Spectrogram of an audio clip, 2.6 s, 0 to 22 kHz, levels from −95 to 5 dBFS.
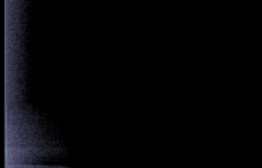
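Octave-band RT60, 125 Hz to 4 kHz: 0.90 s, 0.90 s, 0.75 s, 0.70 s, 0.90 s, 0.95 s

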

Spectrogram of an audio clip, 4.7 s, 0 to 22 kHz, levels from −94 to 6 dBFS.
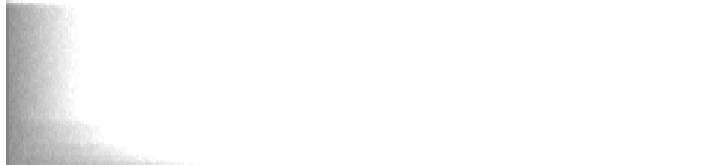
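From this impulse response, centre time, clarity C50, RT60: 58 ms, 2.5 dB, 1.5 s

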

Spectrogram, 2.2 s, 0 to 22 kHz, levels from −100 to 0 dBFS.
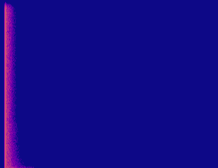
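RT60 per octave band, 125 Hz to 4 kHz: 0.40 s, 0.30 s, 0.20 s, 0.20 s, 0.15 s, 0.15 s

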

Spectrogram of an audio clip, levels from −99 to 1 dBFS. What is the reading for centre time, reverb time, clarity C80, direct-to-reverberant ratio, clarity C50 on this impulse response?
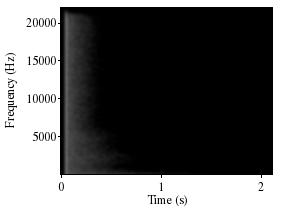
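5 ms, no single decay rate, 17.0 dB, 13.5 dB, 15.5 dB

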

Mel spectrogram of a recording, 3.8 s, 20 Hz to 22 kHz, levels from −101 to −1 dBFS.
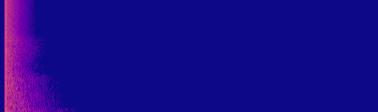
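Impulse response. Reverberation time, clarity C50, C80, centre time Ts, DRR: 0.70 s, 7.5 dB, 11.5 dB, 23 ms, -3.5 dB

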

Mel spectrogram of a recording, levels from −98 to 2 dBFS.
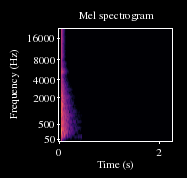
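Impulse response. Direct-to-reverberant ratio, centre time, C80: -9.5 dB, 15 ms, 20.0 dB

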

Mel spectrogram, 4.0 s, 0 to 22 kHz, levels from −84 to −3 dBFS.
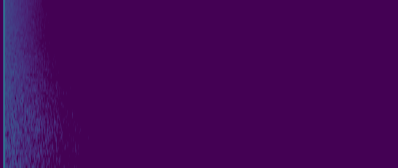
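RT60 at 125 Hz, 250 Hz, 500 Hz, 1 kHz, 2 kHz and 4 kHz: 2.0 s, 2.1 s, 2.1 s, 2.1 s, 2.0 s, 1.7 s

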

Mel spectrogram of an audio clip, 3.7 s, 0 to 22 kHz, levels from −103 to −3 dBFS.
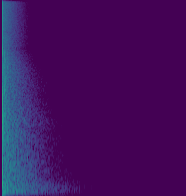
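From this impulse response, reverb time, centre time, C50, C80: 1.5 s, 21 ms, 9.5 dB, 10.5 dB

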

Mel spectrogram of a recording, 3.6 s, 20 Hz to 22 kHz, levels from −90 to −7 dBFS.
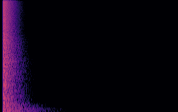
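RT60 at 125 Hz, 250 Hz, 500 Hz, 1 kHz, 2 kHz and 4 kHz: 1.7 s, 1.3 s, 0.90 s, 0.75 s, 0.75 s, 0.70 s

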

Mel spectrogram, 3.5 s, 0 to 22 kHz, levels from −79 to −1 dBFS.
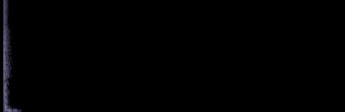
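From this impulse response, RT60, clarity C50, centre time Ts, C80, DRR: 0.10 s, 23.5 dB, 7 ms, 38.0 dB, 3.0 dB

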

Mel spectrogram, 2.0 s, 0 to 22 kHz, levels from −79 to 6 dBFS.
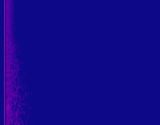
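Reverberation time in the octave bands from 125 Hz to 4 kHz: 1.0 s, 1.0 s, 0.95 s, 0.90 s, 0.75 s, 0.55 s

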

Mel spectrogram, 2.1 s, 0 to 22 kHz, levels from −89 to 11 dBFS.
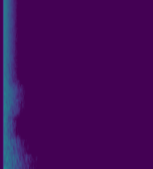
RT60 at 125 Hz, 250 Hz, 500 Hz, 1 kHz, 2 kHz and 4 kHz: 0.55 s, 0.55 s, 0.45 s, 0.35 s, 0.35 s, 0.30 s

